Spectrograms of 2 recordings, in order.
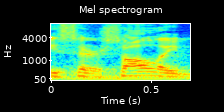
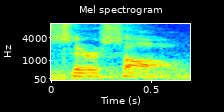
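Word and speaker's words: Sersale: the family or the the town my grandfather comes from is Sir Sally and we say sarasali but I I grew up thinking it was cersol s-e-r-s-a-l-l cersol because they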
